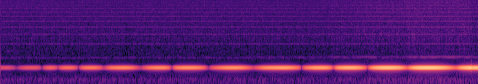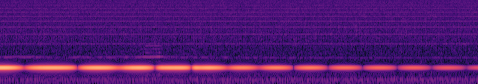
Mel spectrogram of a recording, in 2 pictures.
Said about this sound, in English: Yes, it's the singing bowl.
